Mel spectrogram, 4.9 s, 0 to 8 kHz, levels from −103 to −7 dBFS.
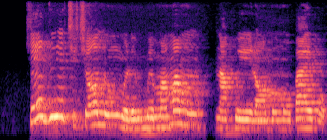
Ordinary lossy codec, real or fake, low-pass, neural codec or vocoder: none; real; none; none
